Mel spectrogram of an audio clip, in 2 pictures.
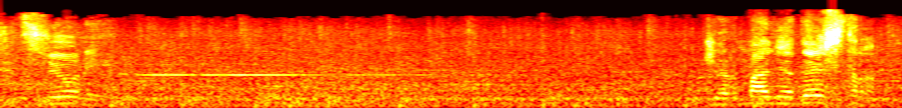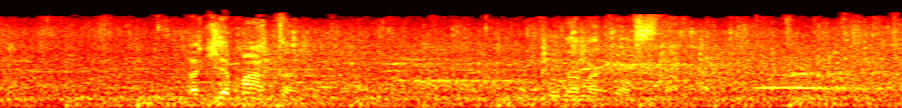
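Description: A large indoor crowd cheers and chatters steadily, echoing in a big hall.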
